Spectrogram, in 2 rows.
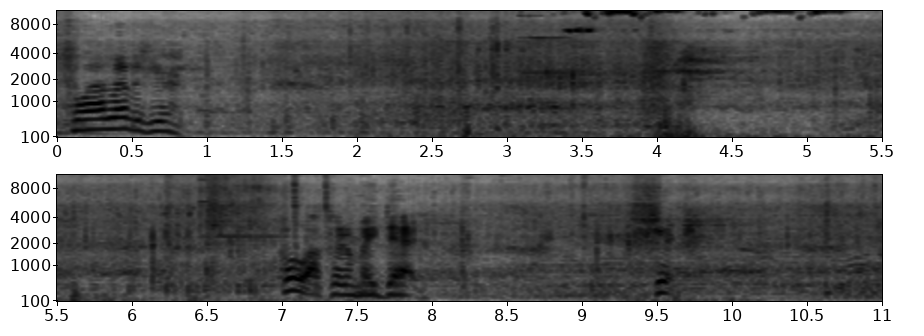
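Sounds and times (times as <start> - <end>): mountain bike rumbling on dirt trail: 0.0 - 11.0.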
